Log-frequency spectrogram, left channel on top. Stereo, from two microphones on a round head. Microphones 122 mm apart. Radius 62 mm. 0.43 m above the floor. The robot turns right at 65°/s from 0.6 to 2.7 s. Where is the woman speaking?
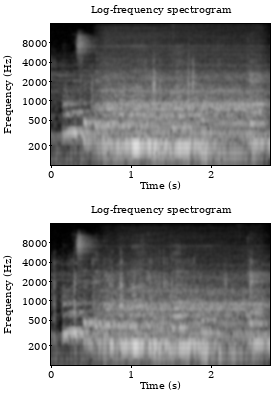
20° right (ahead or behind), 0.7 m; by 2.7 s 5° left (ahead or behind), 0.7 m.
